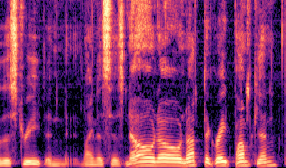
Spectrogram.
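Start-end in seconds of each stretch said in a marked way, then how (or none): 1.6-3.5 put-on Linus's kid voice. Linus correcting Lucy.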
